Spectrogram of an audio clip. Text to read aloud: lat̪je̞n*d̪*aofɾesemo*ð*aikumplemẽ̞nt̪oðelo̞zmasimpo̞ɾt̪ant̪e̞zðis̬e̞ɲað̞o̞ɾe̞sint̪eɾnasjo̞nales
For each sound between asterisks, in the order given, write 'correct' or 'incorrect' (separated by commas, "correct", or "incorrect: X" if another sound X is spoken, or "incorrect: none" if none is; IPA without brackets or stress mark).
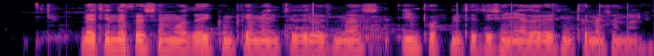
correct, correct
